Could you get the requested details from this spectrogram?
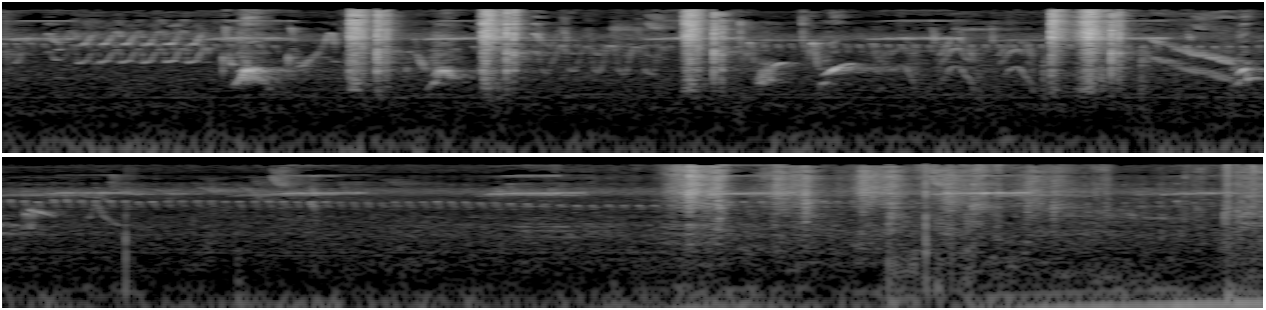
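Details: Solitary cacique singing a varied run of slurred whistled notes rising and falling, mixed with sharp clicking snaps over the first seven seconds, followed by sharp clicks and a growing low rumble.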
